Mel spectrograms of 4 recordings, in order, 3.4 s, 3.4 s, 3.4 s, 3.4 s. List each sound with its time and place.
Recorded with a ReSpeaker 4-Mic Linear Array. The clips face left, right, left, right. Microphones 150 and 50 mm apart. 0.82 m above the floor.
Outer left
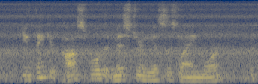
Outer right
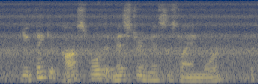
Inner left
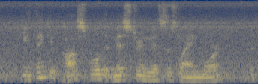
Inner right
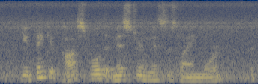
0.3 s a man speaking: 30° right (ahead or behind), 1.1 m; by 3.4 s 50° left (ahead or behind), 1.6 m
